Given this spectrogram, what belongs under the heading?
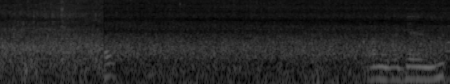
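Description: A stream flowing beside a halt on the Narmada parikrama pilgrimage walk, a steady, even rush of water throughout, with a voice briefly heard near the end.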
